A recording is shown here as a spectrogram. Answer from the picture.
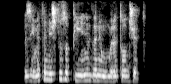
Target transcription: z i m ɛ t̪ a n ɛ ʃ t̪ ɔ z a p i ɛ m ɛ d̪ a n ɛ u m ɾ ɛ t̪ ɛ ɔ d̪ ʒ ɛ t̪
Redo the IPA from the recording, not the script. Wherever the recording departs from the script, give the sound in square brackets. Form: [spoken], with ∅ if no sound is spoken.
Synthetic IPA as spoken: z [ɛ] m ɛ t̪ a n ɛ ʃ t̪ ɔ z a p i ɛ [ɲ] ɛ d̪ a n ɛ u m ɾ ɛ t̪ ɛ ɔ d̪ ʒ ɛ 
